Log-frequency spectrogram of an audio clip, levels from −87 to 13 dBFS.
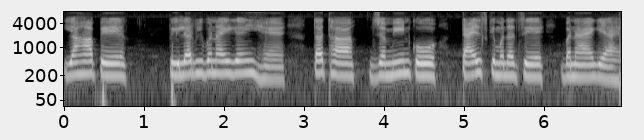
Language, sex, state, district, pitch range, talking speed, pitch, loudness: Hindi, female, Jharkhand, Ranchi, 190-230 Hz, 145 wpm, 210 Hz, -14 LUFS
